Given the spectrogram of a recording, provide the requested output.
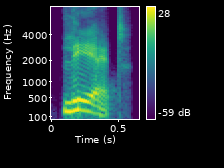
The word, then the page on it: layette: Indian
